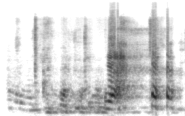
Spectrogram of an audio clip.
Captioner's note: laughs; laughter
